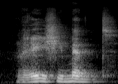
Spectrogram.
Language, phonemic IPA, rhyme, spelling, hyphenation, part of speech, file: Dutch, /ˌreː.ʒiˈmɛnt/, -ɛnt, regiment, re‧gi‧ment, noun, Nl-regiment.ogg
- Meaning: 1. regiment (division of an army) 2. regimen, regime (particular system of enforcing discipline) 3. rulership, governance, rule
